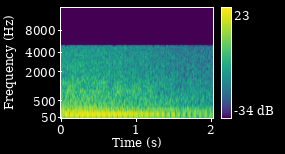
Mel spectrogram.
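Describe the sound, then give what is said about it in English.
A propeller aircraft engine drones as the plane launches out of a tunnel back into the air: a steady, loud, low roar that slowly fades. “He climbed back into his cockpit, turned around, and launched from the tunnel to return to the air.”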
